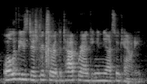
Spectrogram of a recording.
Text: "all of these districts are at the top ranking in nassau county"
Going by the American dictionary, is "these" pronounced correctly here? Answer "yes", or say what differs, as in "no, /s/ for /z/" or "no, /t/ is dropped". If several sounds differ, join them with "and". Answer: yes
